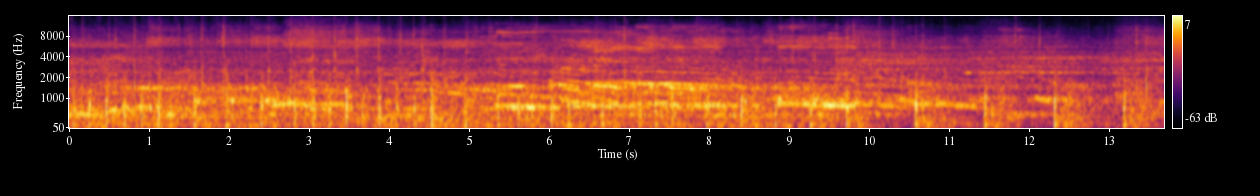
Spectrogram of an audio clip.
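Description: Players slap hands in high fives.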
